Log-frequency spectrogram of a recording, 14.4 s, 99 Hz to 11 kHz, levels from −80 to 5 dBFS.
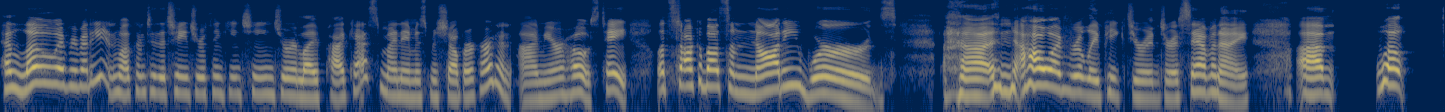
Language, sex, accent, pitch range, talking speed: English, female, American, 190-260 Hz, 165 wpm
